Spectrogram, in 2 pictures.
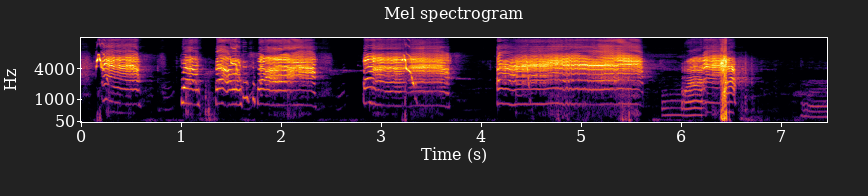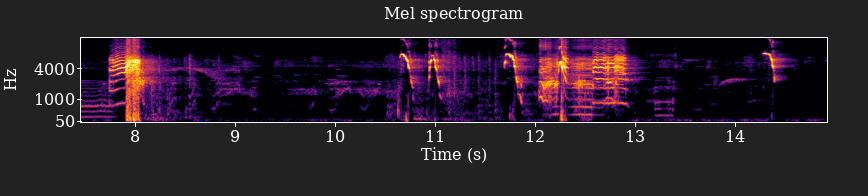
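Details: Squealing otter calls come in short bursts, some high-pitched and scratchy, a few with clear falling whistles, spaced by quiet gaps with scattered clicks toward the end.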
